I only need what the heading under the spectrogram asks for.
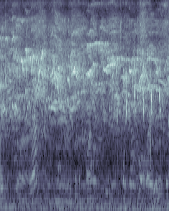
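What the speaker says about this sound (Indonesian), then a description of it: "Suara kita jaga, kita nikmati suara burungnya." Songbirds chirp and trill steadily at a crowded bird singing contest, with participants from North Sumatra and Aceh, their overlapping calls set against a busy murmur of people talking nearby.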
